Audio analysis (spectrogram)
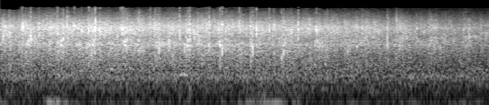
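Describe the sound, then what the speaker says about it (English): A conference hall audience at an accountants' plenary session bursts into loud, sustained applause, a dense wash of clapping that holds steady for the full stretch and tapers only slightly at the end. "if the applause is not loud enough"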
